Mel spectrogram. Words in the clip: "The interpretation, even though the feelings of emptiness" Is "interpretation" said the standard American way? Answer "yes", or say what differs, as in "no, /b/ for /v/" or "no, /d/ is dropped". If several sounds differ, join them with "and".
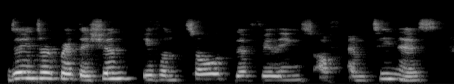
yes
